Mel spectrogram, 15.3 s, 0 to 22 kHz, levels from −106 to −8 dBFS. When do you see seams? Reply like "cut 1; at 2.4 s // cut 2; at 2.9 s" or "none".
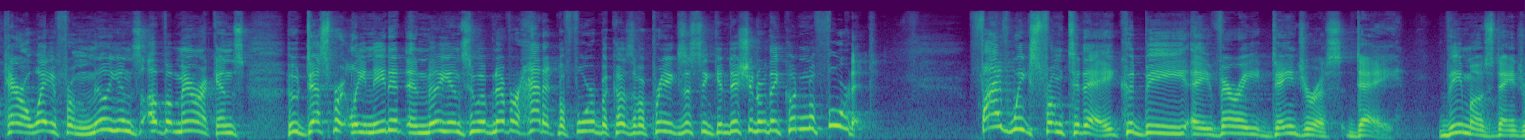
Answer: cut 1; at 10.8 s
